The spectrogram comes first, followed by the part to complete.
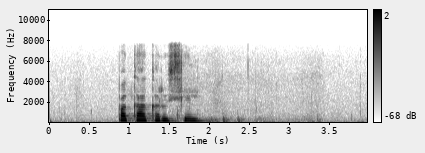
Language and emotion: Russian, neutral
